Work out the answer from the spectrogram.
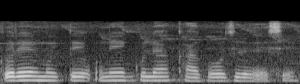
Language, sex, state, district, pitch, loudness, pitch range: Bengali, female, Assam, Hailakandi, 180 Hz, -17 LUFS, 165-185 Hz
